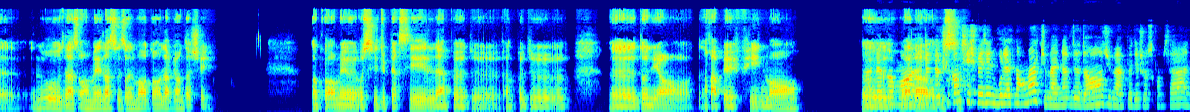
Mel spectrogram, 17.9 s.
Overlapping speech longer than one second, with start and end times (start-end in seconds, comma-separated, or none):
12.9-14.4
